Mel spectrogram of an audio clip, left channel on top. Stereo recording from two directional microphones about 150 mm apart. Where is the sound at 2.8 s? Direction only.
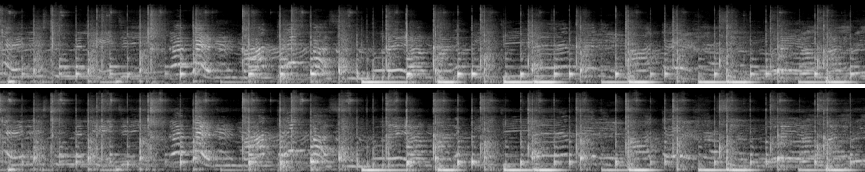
30° left (ahead or behind).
